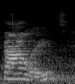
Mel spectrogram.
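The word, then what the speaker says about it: phthalates: researchers study this is phalates so the p in phalates is uh is silent um and these are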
